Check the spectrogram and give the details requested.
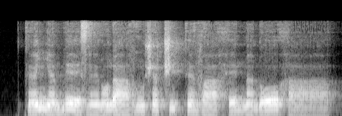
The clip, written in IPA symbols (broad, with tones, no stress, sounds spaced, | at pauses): k ɛ̃˨˦ ɲ ɛ̃˨ b eː˦˨ z ɛ̃˨ ɾ ɔ̃˦ ɗ aː˨ v ũ˧ ʃ ã˧ t͡ʃ i˦ k ɛ̃˧ v aː˨ h e˦ n ã˨ ɗ oː˦ h aː˨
